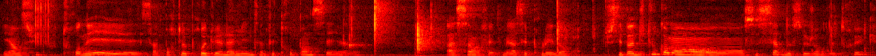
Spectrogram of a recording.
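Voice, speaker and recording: A woman's voice: medium pitch, fairly even intonation, a little fast. A young woman from southwest France chatting casually in a haul video, hesitant and full of fillers. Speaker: vlogger. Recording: echoey room with noise.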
